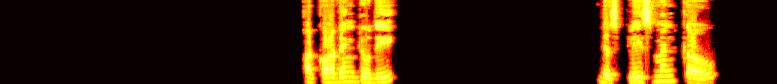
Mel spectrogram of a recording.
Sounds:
Speech

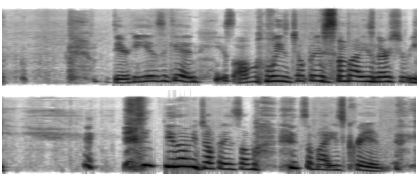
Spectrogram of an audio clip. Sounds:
Speech

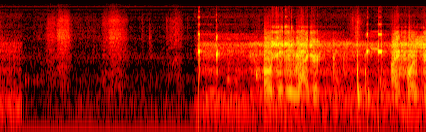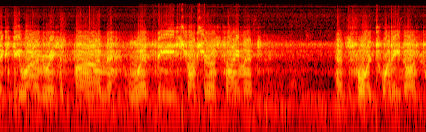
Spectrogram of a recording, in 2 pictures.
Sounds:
Speech, Radio

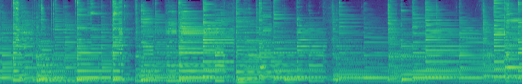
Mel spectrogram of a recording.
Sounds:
Music, Guitar, Plucked string instrument, Musical instrument

